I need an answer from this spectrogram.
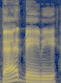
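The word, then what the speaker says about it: Bhad Bhabie: First red flag, okay, is that Bad is spelled B-H-A-D, uh-huh. – And Baby is spelled B-H-A-B-I-E. – That sounds like a drug. – Bad Baby with an H? – Bad!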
